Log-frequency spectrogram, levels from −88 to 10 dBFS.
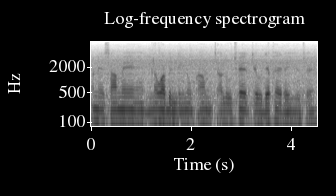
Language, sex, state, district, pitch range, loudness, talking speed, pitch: Gujarati, male, Gujarat, Gandhinagar, 90-95 Hz, -22 LUFS, 160 wpm, 95 Hz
